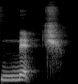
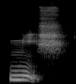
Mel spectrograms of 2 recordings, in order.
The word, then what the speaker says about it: niche: nique within its ecosystem is called its niche or sometimes pronounced niche either pronunciation will do for this class to understand this concept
